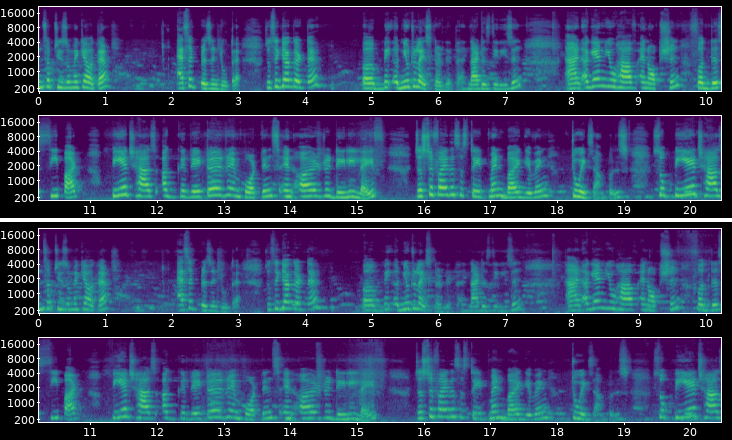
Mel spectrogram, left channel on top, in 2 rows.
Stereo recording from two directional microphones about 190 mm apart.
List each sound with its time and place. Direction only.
0.0 s a woman's voice: 30° left (ahead or behind)
2.0 s a woman's voice: 35° left (ahead or behind)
